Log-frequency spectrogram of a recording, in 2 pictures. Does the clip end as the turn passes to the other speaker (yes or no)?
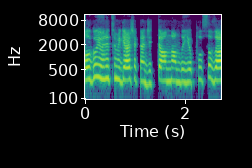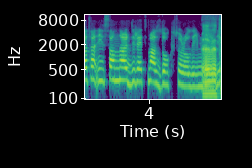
yes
